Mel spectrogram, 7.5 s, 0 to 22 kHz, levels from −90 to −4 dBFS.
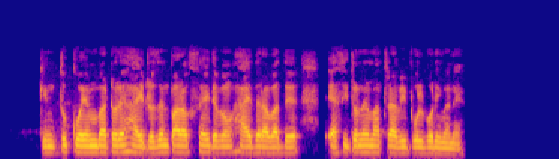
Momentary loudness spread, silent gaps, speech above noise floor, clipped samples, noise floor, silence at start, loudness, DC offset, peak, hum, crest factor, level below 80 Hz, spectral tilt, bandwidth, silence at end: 8 LU; none; over 73 dB; under 0.1%; under -90 dBFS; 0.55 s; -17 LUFS; under 0.1%; -2 dBFS; none; 16 dB; -60 dBFS; -7 dB/octave; 7 kHz; 1.3 s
